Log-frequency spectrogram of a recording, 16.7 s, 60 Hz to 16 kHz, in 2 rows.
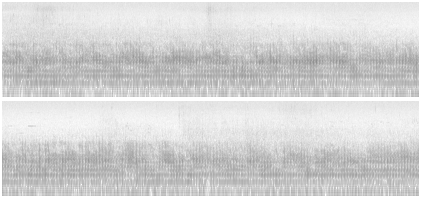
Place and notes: Teignmouth, UK - Teignmouth Beach.
Teignmouth beach at the entrance to the Teign Estuary. Recorded with a Zoom H2N recorder and Rycote windshild. Sounds of the sea, a fishing boat and dogs barking.
16 April 2017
